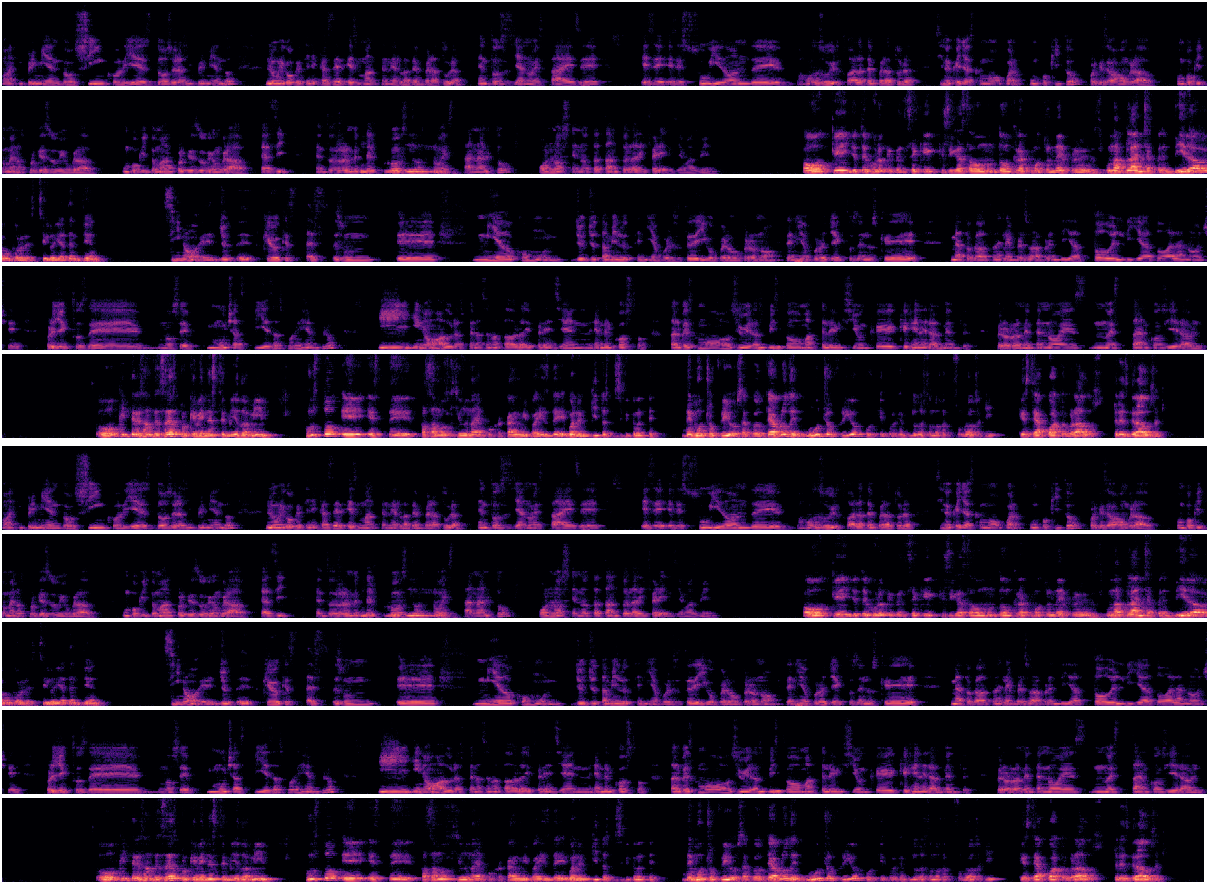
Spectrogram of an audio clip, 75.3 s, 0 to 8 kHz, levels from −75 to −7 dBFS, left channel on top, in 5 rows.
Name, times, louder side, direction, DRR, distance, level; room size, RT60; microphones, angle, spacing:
voice 1, 0.0-7.7 8.0-11.4 11.7-14.4 14.7-16.2 16.6-18.6 19.0-21.4 21.8-24.0 32.2-34.8 35.1-45.4 45.7-49.3 49.9-57.2 57.6-60.2, equal, ahead, 0.8 m, -36 dB
voice 2, 19.5-20.6 25.1-31.4 54.6-54.9 61.5-63.7 64.0-68.4 68.8-72.7 73.0-74.8, equal, 65° left, 0.7 m, -24 dB
2.5 x 2.2 x 2.3 m
head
